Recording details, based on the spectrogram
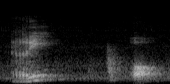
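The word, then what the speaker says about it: río: difficulties to pronounce it, you can pronounce first the first syllable ri and later o. Ri, o, Rio. The accent is always where the tilde is, right? This word has a tilde, so we know that the pronunciation is Rio.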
